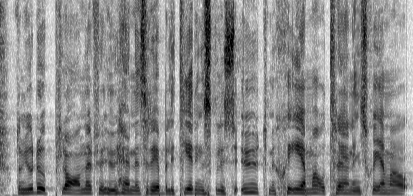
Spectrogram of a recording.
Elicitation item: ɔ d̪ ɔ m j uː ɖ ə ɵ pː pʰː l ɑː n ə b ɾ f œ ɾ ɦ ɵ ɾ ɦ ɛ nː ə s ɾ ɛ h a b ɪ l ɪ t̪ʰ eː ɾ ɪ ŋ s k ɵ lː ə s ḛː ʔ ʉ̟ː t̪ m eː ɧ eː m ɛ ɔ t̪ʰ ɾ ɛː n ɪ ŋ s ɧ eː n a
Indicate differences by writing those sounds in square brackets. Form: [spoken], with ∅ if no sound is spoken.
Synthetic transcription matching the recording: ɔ d̪ ɔ m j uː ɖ ə ɵ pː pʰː l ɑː n ə [∅] ɾ f œ ɾ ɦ ɵ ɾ ɦ ɛ nː ə s ɾ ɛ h a b ɪ l ɪ t̪ʰ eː ɾ ɪ ŋ s k ɵ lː ə s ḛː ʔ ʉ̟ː t̪ m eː ɧ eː m [a] ɔ t̪ʰ ɾ ɛː n ɪ ŋ s ɧ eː [m] a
